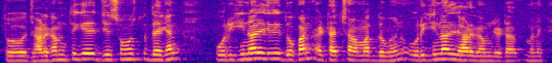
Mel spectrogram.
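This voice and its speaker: A man's voice: high voice, steady tone, racing. A man with a West Bengal Bengali accent, a repair shop owner talking casually to viewers, repeating himself and often adding confirming tags. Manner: repetitive, habitual confirming tags. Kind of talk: casual shop video, showing work to viewers.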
